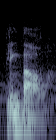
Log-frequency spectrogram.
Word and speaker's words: 顶包: 顶包， Oh, 顶顶pan, 顶包， Ding bao.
